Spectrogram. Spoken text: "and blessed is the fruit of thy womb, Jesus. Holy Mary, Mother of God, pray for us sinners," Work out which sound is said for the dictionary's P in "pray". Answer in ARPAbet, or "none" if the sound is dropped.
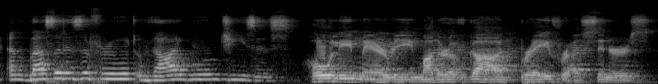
B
